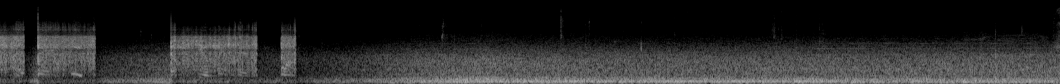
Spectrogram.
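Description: Low, steady rumble of an approaching train's diesel locomotive, building up a few seconds in and settling into a steady engine hum. In the first few seconds it is mixed with short bursts of voice that cut in and out abruptly.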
